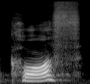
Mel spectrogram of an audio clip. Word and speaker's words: cough: we find out that the f sound can also be spelled gh as in such words as rough r-o-u-g-h or cough c-o-u-g-h laugh l-a-u-g-h laughter with the g-h spelling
